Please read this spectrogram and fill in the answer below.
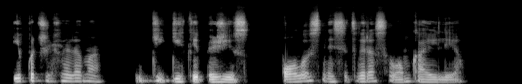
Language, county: Lithuanian, Vilnius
